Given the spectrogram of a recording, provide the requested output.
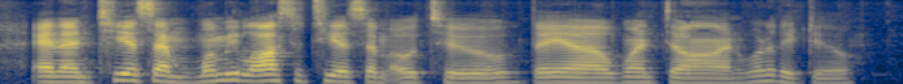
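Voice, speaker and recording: This man has a normal speaking voice at a fairly high pitch and a moderate pace. The recording is very clean with a silent background. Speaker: esports podcast host and team owner. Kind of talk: casual chat.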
